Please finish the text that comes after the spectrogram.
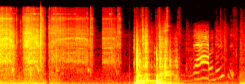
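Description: A ratchet clicks in short bursts while a tire comes off a jacked-up Toyota Corolla during a rotor change, mixed with metallic clinks and a brief squeaky sound near the end.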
